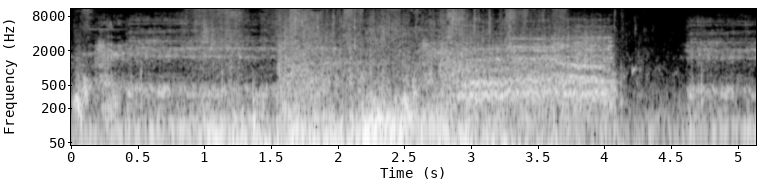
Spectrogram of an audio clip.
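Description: A fireball whooshes and roars.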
